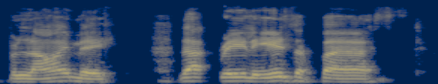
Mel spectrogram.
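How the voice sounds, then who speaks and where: A flamboyant old stage dame with a British accent, acted by a man. The voice is high and unhurried, drawling its endearments. The delivery is theatrical, bossy and bluntly tactless, as in an audio play. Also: fairly even intonation, bright, forceful tone. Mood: wry, teasing. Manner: theatrical, tactless, drawling, calls people darling and lovey. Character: flamboyant, blunt older former dancer and ballet teacher, a dame.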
